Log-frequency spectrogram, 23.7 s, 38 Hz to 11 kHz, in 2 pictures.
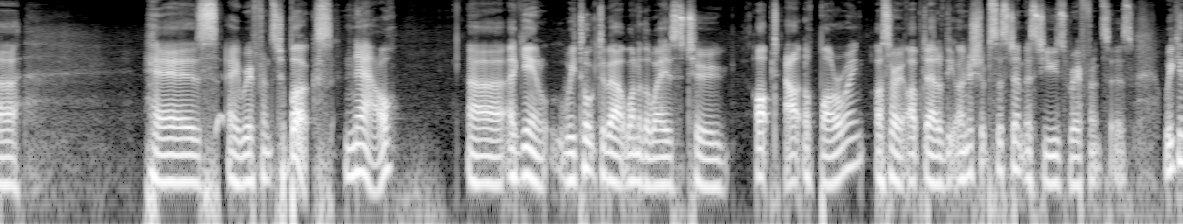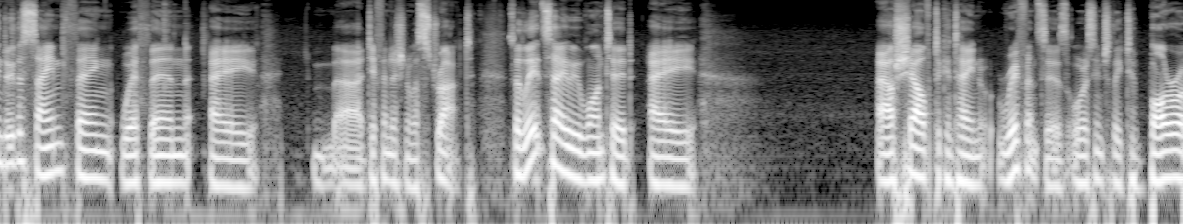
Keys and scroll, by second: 3.3 ctrl+`, 12.4 Left, 12.4 Right, 12.4 Down, 14.2 Right, 14.2 End, 14.2 &.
